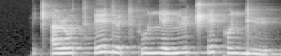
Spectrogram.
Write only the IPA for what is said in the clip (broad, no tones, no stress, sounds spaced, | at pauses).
t͡ʃʼ a ɭ o t͡sʼ e d ø t͡sʼ u ʎ ɛ ʎ y t͡ʃʼ e k ɔ ʎ d y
